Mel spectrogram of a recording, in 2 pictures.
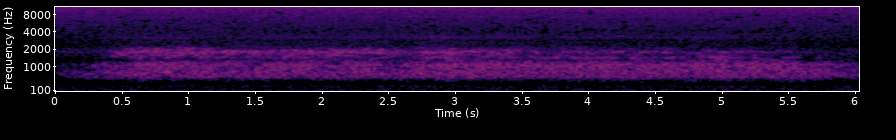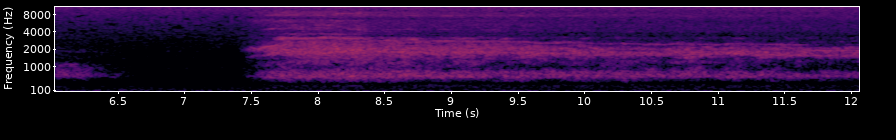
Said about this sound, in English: So use the muscles, take bigger breaths, and run it through the filter, breathing through the nose.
